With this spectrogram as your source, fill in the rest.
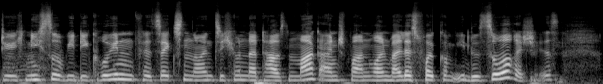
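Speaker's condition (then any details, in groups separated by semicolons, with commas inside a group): No condition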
